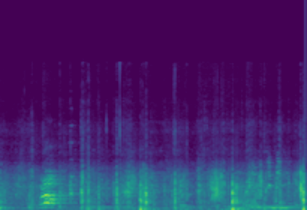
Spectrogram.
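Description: Basketball bouncing on an outdoor concrete court as players run, heard as scattered sharp thuds. A short shouted call comes about half a second in.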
